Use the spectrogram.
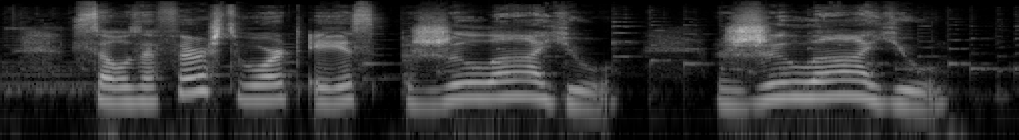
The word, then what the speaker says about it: желаю: So the first word is желаю. Желаю. As you can see, we need to pronounce a vowel ye as y.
